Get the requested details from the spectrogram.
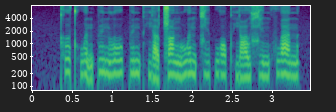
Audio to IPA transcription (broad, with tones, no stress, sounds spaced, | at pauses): kʰ ɤ˥˨ t̪ʰ w ə̰˨˩ n p y˥˨ n l o˦ ʊ̯ p y˦ n pʰ j ä̰˨˩ ʈ͡ʂ ɑ˥˨ ŋ l w ə˥˨ n t͡ɕ i˨˦ p w ɔ˦ pʰ j ɑ˨˦ ʊ̯ ɕ i˨˦ n f w a˥˨ n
